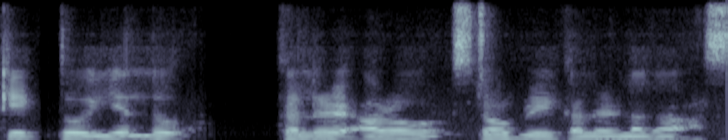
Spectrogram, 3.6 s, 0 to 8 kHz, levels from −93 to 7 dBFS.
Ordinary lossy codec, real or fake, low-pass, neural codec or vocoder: none; real; none; none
